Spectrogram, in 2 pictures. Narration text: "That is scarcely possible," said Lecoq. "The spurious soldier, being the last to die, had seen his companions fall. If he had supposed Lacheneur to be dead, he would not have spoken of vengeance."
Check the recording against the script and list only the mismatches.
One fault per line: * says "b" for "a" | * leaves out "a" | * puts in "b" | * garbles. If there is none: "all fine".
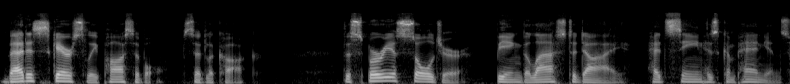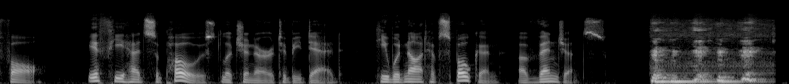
all fine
